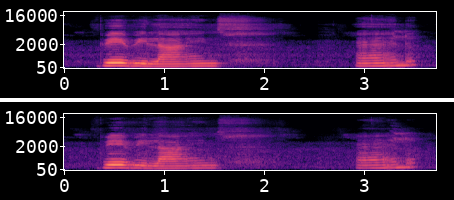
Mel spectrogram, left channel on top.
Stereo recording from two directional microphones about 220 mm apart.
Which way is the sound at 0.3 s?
35° left (ahead or behind).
